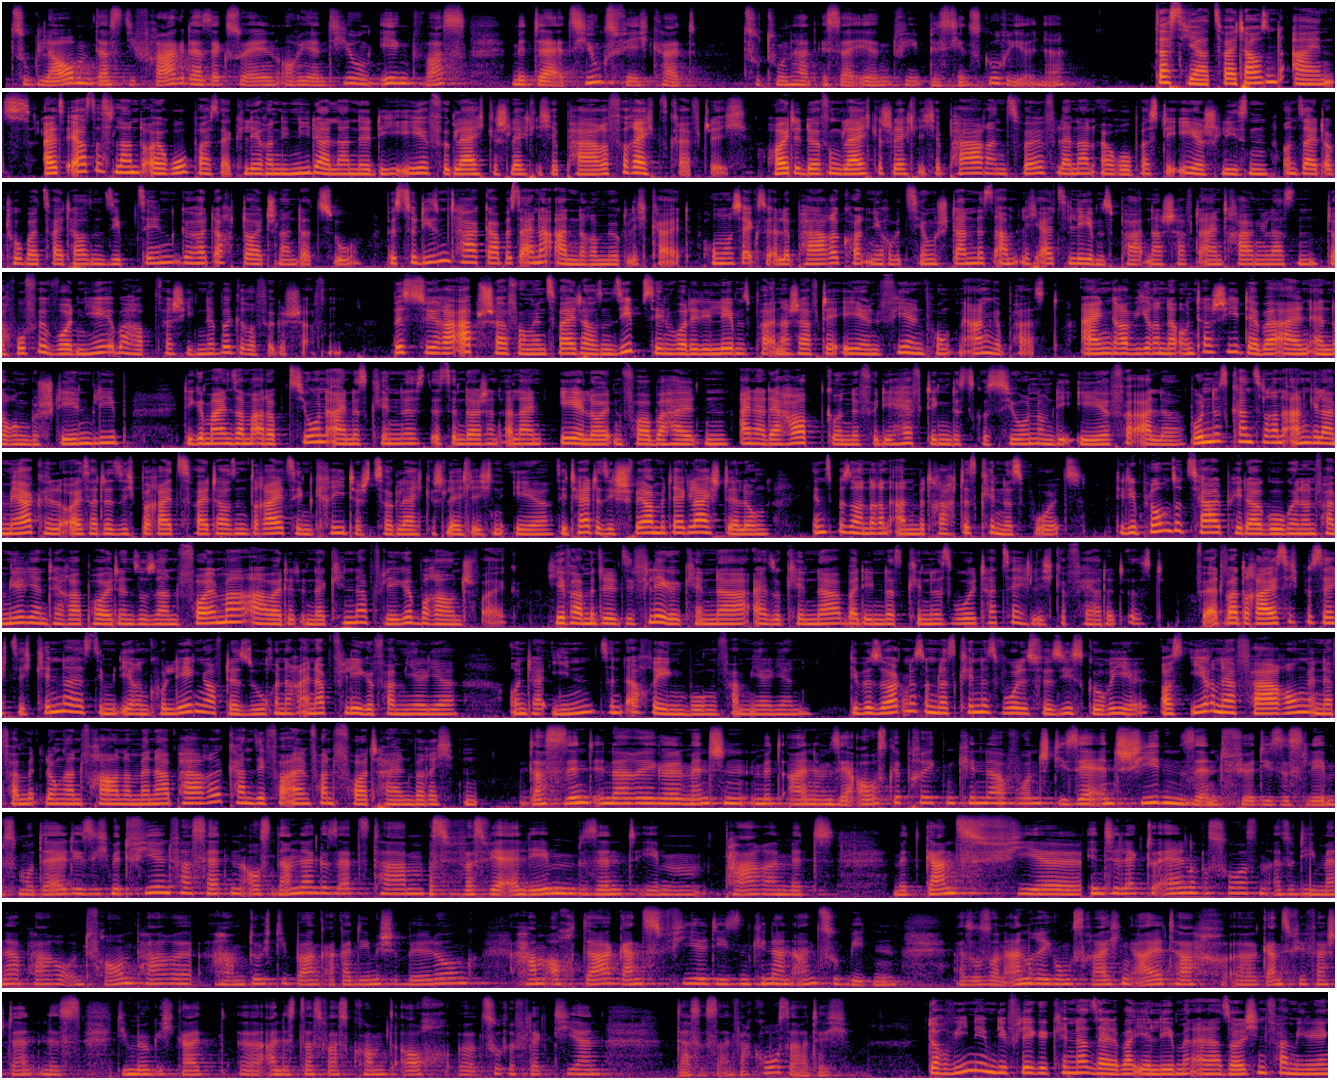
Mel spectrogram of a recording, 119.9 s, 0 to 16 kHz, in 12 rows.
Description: Werden Kinder gleichgeschlechtlicher Paare diskriminiert? Campus38 spricht mit einer Sozialpädagogin, einer Regenbogenfamilie und einem katholischen Priester über ihre Erfahrungen.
